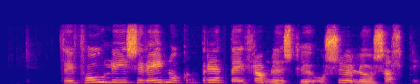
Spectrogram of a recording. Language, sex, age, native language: Icelandic, female, 50-59, Icelandic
